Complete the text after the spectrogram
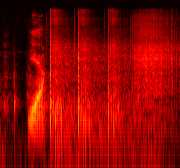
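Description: Firework embers crackle and pop.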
